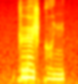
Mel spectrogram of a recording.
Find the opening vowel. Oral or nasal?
oral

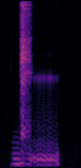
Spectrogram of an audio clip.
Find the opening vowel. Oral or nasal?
oral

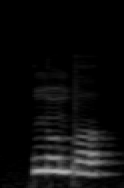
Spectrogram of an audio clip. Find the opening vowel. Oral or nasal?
nasal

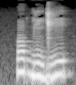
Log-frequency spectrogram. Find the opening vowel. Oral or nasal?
oral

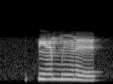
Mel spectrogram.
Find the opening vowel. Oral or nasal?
nasal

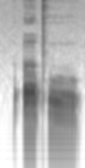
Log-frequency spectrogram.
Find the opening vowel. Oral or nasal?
oral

